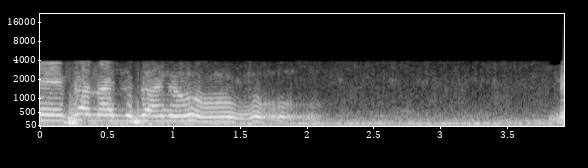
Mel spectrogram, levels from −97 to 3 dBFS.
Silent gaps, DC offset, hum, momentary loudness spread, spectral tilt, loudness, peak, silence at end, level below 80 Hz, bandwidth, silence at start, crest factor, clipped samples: none; 3%; none; 16 LU; -12 dB/octave; -11 LUFS; 0 dBFS; 0 s; -30 dBFS; 4 kHz; 0 s; 12 dB; 0.1%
